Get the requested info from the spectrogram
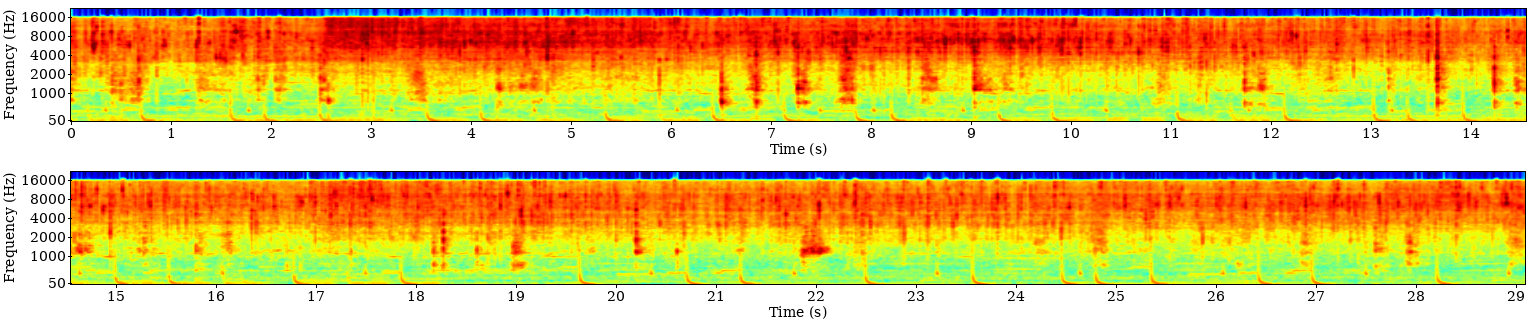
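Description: Mutton chops sizzling steadily as they shallow-fry in oil in a nonstick pan. A metal spoon scrapes and taps against the pan again and again as the browned chops are turned over to fry the other side.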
